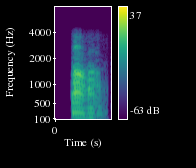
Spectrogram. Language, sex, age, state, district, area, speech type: Assamese, male, 18-30, Assam, Lakhimpur, rural, conversation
